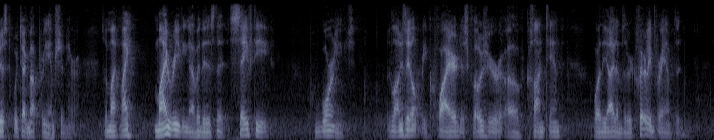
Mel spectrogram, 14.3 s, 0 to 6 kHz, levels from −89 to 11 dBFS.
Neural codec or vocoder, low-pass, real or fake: codec, 16 kHz in and 24 kHz out, 0.8 kbps, FocalCodec, streaming, 65536 codes; 5.4 kHz; fake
